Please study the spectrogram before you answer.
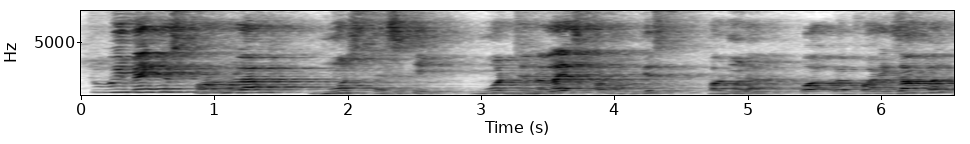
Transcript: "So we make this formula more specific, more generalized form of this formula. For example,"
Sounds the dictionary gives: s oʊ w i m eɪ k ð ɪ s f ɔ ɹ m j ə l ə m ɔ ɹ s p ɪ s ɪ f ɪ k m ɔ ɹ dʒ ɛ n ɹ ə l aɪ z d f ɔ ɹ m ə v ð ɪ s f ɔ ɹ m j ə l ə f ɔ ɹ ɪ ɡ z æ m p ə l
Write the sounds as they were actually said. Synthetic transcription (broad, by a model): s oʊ w i m eɪ k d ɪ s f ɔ ɹ m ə l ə m ɔ ɹ s p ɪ s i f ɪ k m ɔ ɹ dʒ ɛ n ə l aɪ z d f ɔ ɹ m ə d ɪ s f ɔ ɹ m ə l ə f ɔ ɹ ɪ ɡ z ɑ m p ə l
